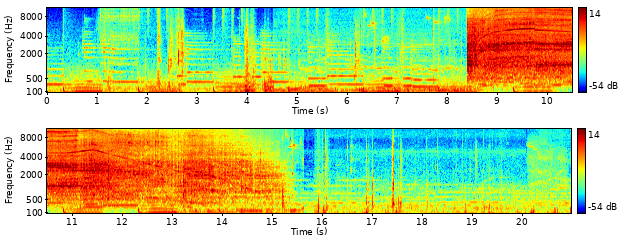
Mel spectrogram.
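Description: Handheld corded circular saw cutting a wooden board to size: it starts suddenly about eight seconds in, runs with a high whine that drops in pitch as the blade takes the cut, and winds down after about seven seconds. Background music with a steady beat plays throughout.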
